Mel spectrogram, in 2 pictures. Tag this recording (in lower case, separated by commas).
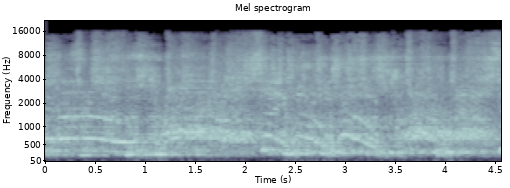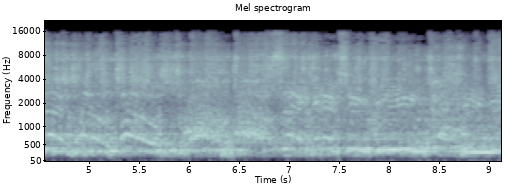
music, exciting music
